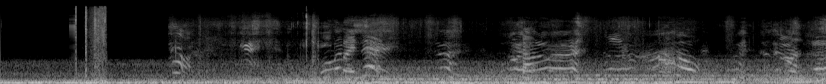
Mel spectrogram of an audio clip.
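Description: Men's voices shouting and calling out, with no clear words, over a steady low rumble; a couple of sharp clicks come about a second in.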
